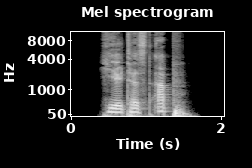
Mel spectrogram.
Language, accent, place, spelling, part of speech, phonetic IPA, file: German, Germany, Berlin, hieltest ab, verb, [ˌhiːltəst ˈap], De-hieltest ab.ogg
- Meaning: inflection of abhalten: 1. second-person singular preterite 2. second-person singular subjunctive II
